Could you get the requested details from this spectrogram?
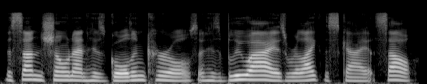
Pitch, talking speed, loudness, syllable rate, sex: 185 Hz, 225 wpm, -16 LUFS, 4.9 syllables/s, female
